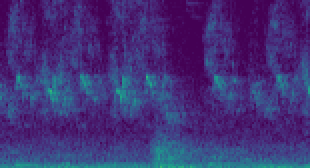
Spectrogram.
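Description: Small birds chirping, short high chirps repeating a few times a second, over held low tones of soft background music.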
